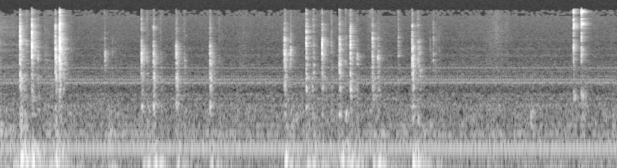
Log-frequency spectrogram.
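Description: Faint, irregular keystrokes on a computer keyboard as a name is typed, with a quick pair of clicks near the end.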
